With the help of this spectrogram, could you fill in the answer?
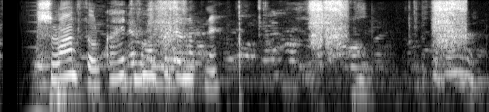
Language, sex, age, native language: Icelandic, male, 12, Icelandic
